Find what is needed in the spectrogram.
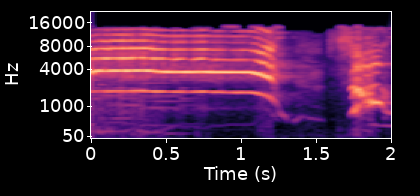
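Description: A woman's high-pitched squeal of delight, held steady for about a second and then falling away.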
